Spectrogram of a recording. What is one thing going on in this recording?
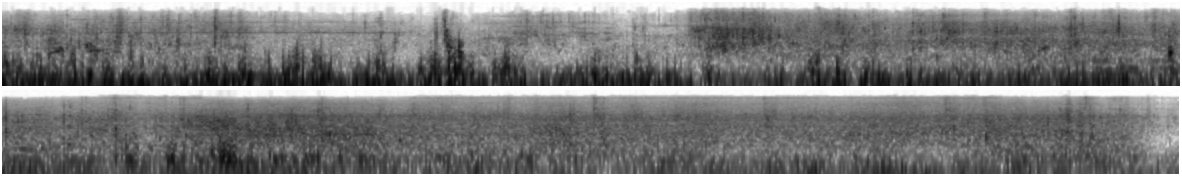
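Shallow water splashes as a man wades and pushes a boat.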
